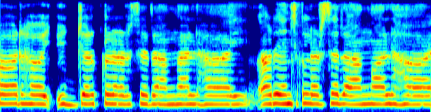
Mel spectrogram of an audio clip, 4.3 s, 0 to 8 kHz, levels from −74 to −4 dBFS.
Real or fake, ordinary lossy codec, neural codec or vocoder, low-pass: fake; none; vocoder, 22.05 kHz, 80 mel bands, WaveNeXt; 7.2 kHz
